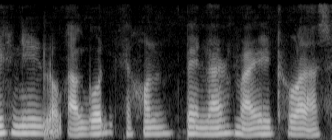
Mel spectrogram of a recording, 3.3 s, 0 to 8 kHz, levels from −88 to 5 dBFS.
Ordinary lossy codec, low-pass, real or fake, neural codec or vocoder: none; 7.2 kHz; fake; codec, 16 kHz in and 24 kHz out, 1.1 kbps, FireRedTTS-2 codec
